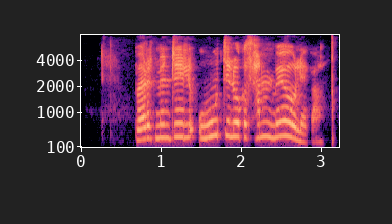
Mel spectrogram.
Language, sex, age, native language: Icelandic, female, 40-49, Icelandic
